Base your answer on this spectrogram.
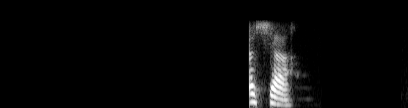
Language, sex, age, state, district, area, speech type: Dogri, female, 60+, Jammu and Kashmir, Reasi, rural, conversation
